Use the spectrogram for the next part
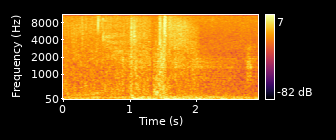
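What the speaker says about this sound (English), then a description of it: "as I bounce another shot of the Type 59" A tank cannon shot bouncing off a Type 59 tank in a video game: a muffled, booming impact with a rumbling tail, fairly loud over a constant low battle noise.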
